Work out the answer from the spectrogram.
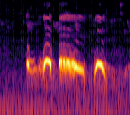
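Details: Spotted dove used as a lure for wild doves gives a soft lead-in note, then a short coo, a long sliding coo and a final rounded coo, all low and hollow in a quiet setting.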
